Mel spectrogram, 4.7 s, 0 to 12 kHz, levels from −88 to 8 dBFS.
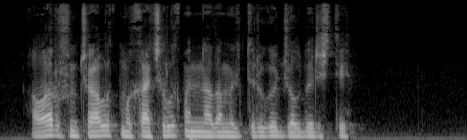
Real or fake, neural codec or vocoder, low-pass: real; none; 10.8 kHz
